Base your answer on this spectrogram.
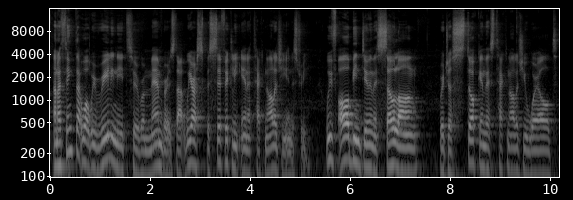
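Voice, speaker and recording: A man with an Irish accent and a mid-range voice gives a conference talk. His delivery is informal but earnest, and he places deliberate pauses to stress his points. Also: medium pitch. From Ireland. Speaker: conference speaker, startup founder and designer.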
